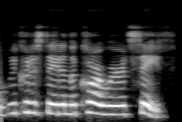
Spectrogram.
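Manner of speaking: annoyed complaint. A narrator's reading. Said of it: "he looks annoyed".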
